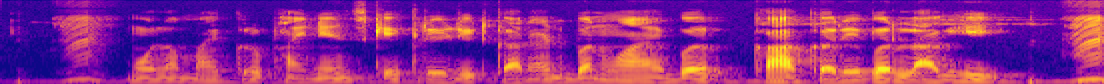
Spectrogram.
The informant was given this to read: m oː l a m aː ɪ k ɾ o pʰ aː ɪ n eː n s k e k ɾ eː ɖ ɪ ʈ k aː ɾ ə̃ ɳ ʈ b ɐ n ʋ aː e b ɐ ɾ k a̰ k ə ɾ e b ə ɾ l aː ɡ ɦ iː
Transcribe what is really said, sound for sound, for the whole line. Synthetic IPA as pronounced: m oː l a m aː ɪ k ɾ o pʰ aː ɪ n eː n s k e k ɾ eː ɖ ɪ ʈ k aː ɾ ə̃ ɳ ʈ b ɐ n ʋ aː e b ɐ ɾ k a̰ k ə ɾ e b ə ɾ l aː ɡ ɦ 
